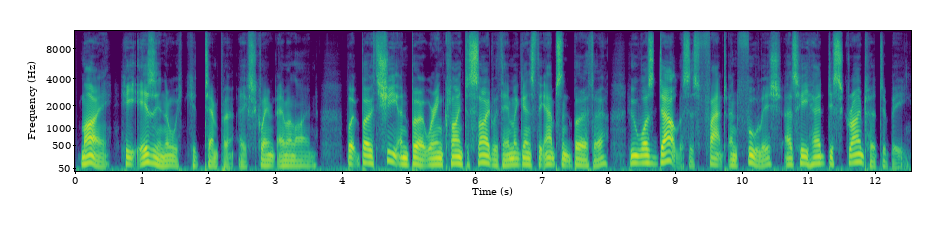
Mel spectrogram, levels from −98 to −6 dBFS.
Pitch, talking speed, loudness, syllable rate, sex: 105 Hz, 180 wpm, -20 LUFS, 4.8 syllables/s, male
